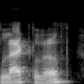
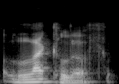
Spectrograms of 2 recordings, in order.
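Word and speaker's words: Laclith: But yeah, now in our reread, when I pronounced it in my head, um, it was quite obvious that mm-hmm, it very much sounds like Legless.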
